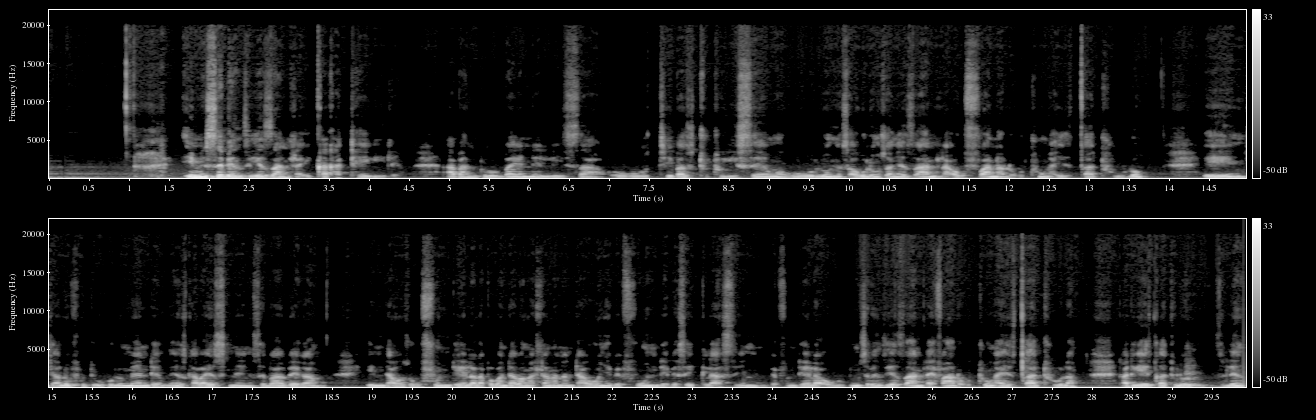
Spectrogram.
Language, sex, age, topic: North Ndebele, male, 50+, education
